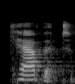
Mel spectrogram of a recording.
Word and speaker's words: Kaput: name is Kate, and her last name is spelled K-A-P-U-T, Kaput, although she probably pronounces it Caput or something like that.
